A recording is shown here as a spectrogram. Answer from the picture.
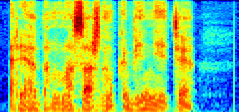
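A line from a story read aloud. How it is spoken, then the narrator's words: Whispered reply. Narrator (Russian): шепотом отвечал доктор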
